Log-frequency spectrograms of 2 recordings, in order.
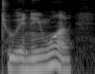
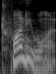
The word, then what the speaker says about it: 2NE1: for the longest time she thought it was just 2NE1. And in the video she says it's pronounced 21. And that's when I realized it was pronounced 21.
